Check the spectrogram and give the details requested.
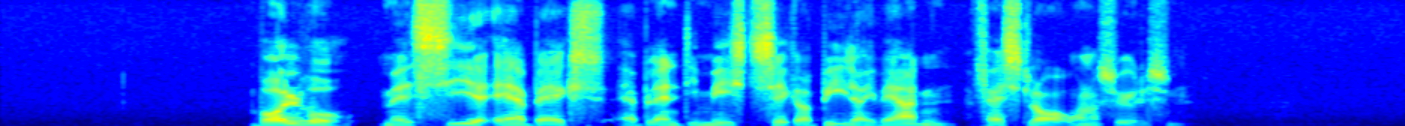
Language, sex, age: Danish, male, 64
